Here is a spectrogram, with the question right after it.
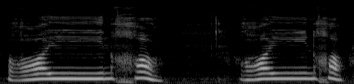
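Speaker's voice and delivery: गॉइन ख very slow, rasped from the front of the throat; throat letter demo. Shown as a demonstration. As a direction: scrape गॉइन ख slowly at the top of the throat. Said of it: "अदना हलक से".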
